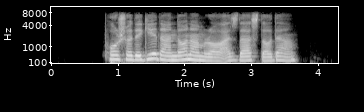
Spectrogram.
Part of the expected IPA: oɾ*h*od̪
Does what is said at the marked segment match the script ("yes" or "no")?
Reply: no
